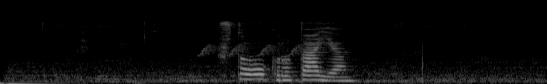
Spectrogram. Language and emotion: Russian, neutral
